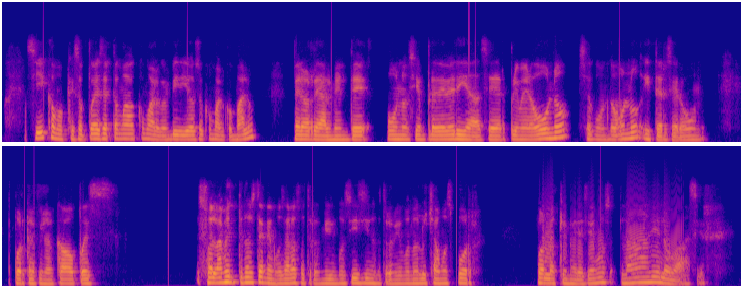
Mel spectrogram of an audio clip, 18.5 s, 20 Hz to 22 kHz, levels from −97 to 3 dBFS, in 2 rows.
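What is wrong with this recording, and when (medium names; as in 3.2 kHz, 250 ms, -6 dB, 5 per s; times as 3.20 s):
tick 33 1/3 rpm -23 dBFS
5.83 s: pop -12 dBFS
9.63 s: dropout 2.1 ms
15.98–17.75 s: clipped -24 dBFS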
